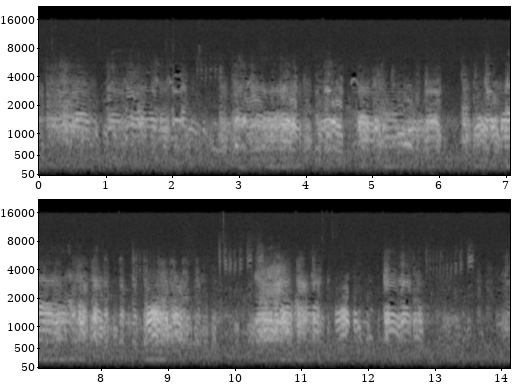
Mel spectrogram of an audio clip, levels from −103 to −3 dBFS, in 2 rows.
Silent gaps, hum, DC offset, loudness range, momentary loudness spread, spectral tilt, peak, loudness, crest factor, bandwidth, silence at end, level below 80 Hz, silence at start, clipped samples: none; none; under 0.1%; 4 LU; 16 LU; -0.5 dB/octave; -16 dBFS; -34 LUFS; 18 dB; 16 kHz; 0 s; under -90 dBFS; 0 s; under 0.1%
